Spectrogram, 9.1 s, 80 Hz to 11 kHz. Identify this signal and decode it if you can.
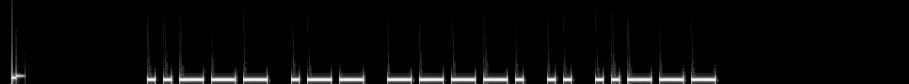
Morse code, heard as a keyed tone, about 15 wpm, 700 Hz. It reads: 2W9I2
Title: Code Groups - 5 Letter:Numbers - 15wpm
